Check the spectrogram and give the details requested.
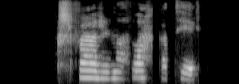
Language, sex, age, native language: Icelandic, female, 10, Icelandic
